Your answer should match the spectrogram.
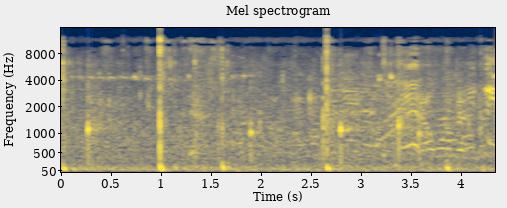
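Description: A volleyball being struck by hands and forearms during a rally: several sharp hits a second or so apart, the loudest about a second in.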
